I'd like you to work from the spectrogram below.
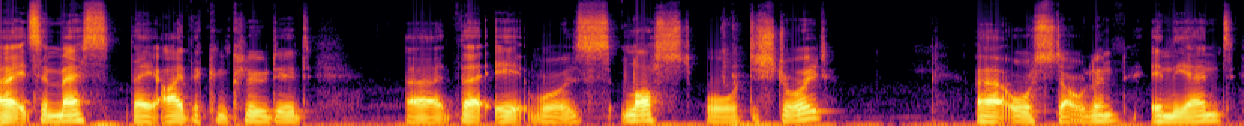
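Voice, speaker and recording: Sick guy low voice, gravelly, rambling about card prices w/ lots of uhs. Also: warm tone. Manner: rambling, filler-heavy. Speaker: card market channel host. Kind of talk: casual market commentary.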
